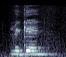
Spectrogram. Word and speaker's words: Le Guin: How do you pronounce that? Le Guin.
